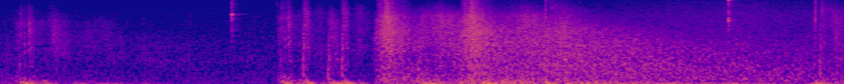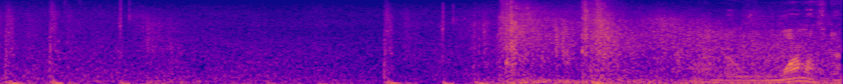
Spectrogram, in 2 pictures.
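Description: Naval guns firing during a battle in the Ultimate Admiral: Dreadnoughts video game, a series of sharp booms and rumbling blasts scattered irregularly through the stretch.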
